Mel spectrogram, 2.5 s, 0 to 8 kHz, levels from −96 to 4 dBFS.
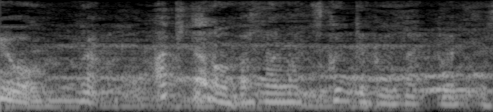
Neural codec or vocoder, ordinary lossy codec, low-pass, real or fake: codec, 16 kHz, 4 kbps, FreqCodec, larger model; none; none; fake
